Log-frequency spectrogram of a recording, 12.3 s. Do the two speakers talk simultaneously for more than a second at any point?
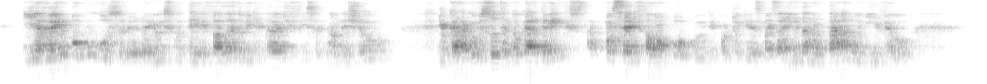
No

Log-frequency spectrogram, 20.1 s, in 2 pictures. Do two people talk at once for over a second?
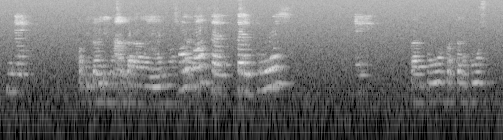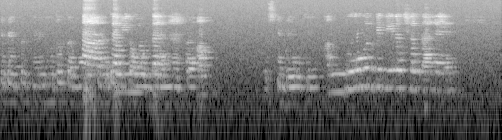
Yes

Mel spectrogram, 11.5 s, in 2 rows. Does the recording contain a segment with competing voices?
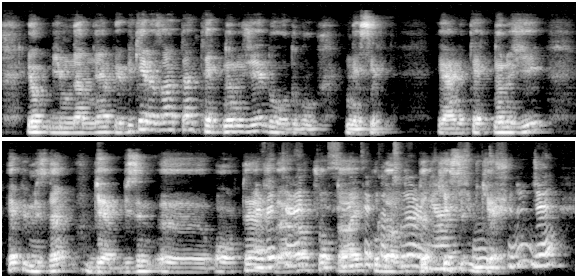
Yes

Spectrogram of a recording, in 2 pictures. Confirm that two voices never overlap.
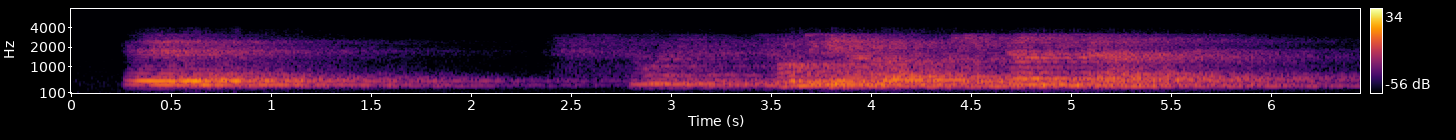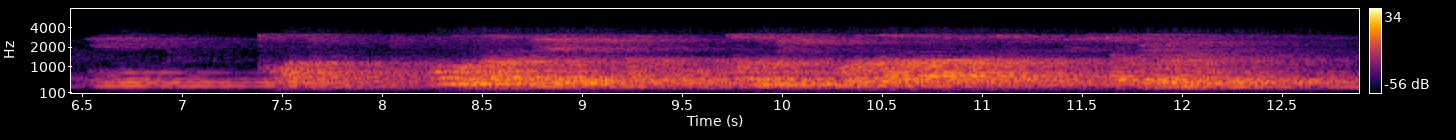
Yes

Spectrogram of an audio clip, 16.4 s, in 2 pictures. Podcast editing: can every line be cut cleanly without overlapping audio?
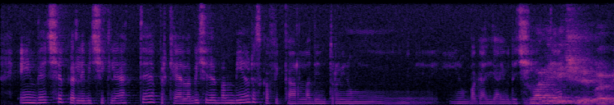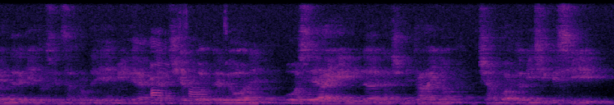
No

